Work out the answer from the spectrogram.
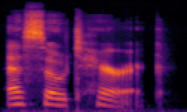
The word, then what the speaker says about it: esoteric: Okay, another interesting one, esoteric. E-S-O-T-E-R-I-C. Esoteric. 4 syllables, stress on the third.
